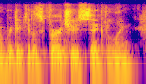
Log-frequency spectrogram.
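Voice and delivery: usual speaking voice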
